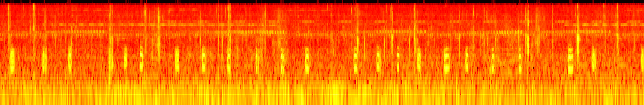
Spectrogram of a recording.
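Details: Meerkat calls as soft, brief peeps repeated at a fairly even pace, roughly two each second, with a thin constant high tone running behind them.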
